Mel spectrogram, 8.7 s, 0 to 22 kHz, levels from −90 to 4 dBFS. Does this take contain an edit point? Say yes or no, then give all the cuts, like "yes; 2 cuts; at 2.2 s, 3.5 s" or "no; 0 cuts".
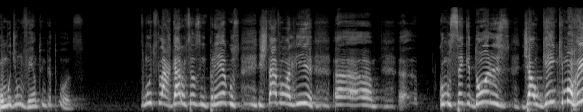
yes; 1 cut; at 2.1 s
